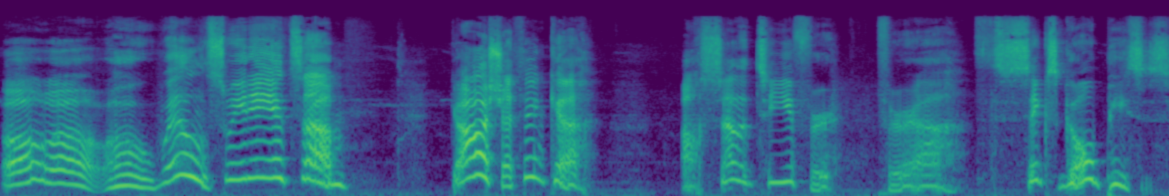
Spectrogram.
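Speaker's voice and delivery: crone-like merchant voice. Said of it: "How much for these three pieces of wood?".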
